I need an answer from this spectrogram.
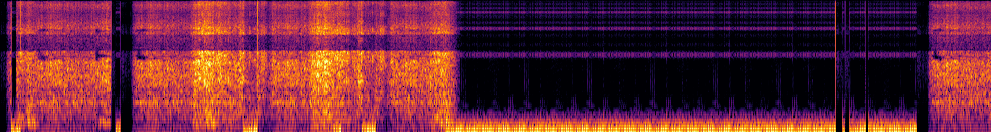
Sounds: vehicle
car

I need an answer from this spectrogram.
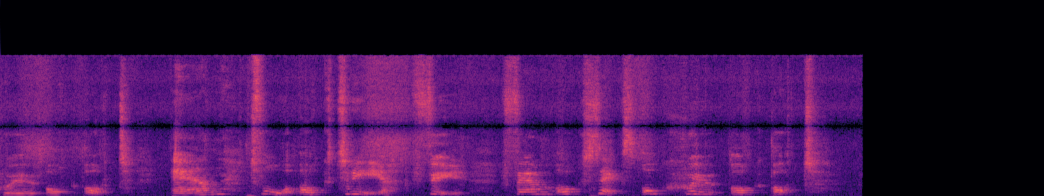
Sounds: speech

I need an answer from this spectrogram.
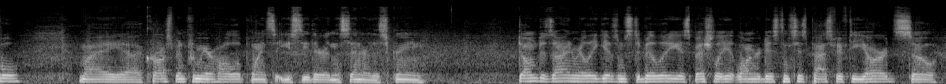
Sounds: speech

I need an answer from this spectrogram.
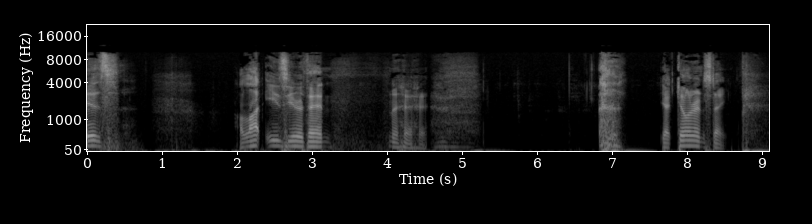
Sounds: speech

